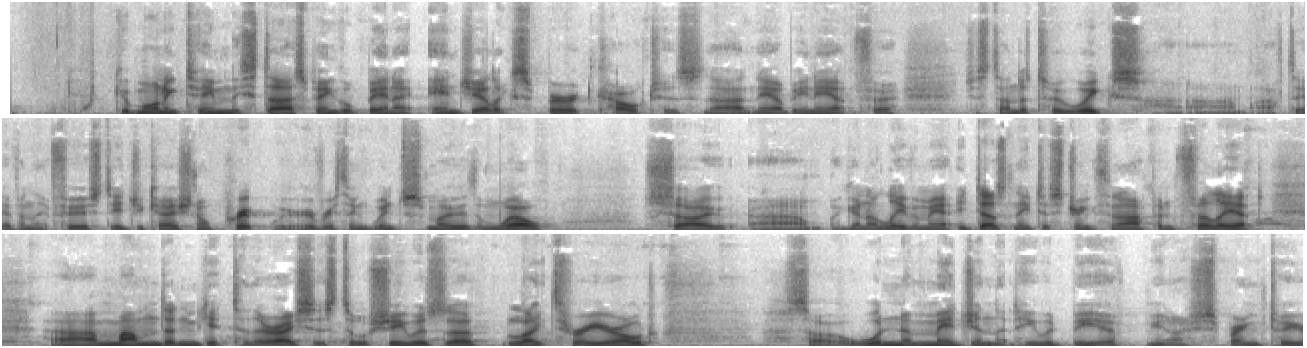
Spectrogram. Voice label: voice note; Starspangledbanner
